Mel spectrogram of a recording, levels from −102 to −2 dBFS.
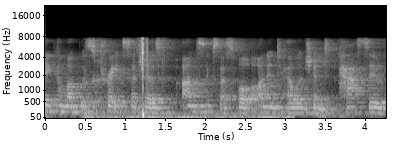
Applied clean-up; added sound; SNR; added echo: none; Fire; -2 dB; reverberation time 1.0 s.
